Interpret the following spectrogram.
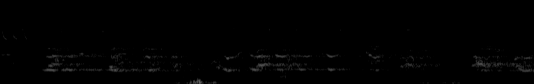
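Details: Petit Basset Griffon Vendéen baying while chasing a rabbit, 5 October 2014: drawn-out, harmonic, howling bays repeat in overlapping bursts about once a second, with a dull thump near the middle.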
